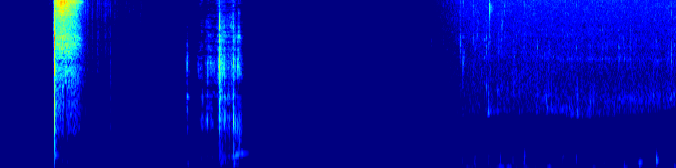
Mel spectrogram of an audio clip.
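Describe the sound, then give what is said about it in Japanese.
A sharp hiss as a bottle of Fanta Fanta Orange, a sugary orange soda, opens, a short clinking rustle, then the fizzy orange soda poured into a wine glass, its soft steady crackle of bubbles continuing to the end. “そしてこっちは私のグラス。注ぎますね。”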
